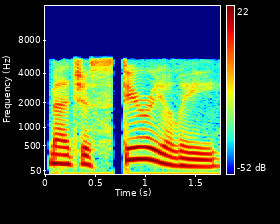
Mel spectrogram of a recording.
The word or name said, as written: magisterially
